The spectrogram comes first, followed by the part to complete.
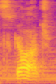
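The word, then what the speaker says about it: Schoch: is great soundtrack Joel almost sounds like Scotch uh his last name is spelled s c h o c h or s c h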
